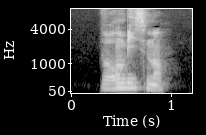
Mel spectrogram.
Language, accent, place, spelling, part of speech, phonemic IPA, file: French, France, Lyon, vrombissement, noun, /vʁɔ̃.bis.mɑ̃/, LL-Q150 (fra)-vrombissement.wav
- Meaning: humming, whirring, whizzing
